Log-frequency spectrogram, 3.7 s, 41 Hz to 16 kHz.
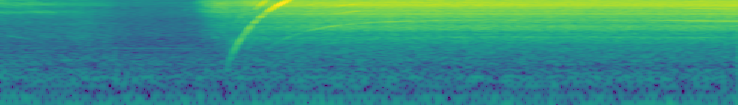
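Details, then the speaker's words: Shrill whine of a high-speed dental drill spinning up to a steady pitch while extending the facial and lingual proximal margins of a Class II MO preparation on lower tooth 30 of a typodont, demonstration. "And when you have the margins facial-lingually where you want them, then cut straight in."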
